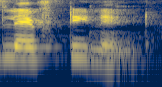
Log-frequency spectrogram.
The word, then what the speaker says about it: lieutenant: Here lieutenant, there is no f sound, but still sound is lieutenant.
